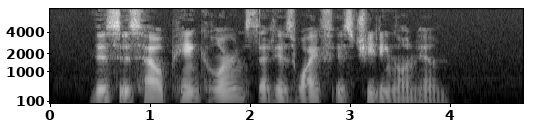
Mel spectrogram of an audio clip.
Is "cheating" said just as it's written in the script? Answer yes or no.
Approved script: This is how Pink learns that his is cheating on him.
yes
